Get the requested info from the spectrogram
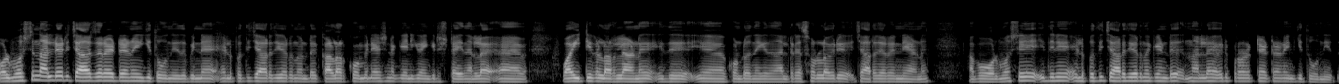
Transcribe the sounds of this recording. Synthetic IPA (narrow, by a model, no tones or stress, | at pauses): o̞ːɭmo̞ːstɨnɐlːɐo̞ɾut͡ɕaːrd͡ʑɐraːjiʈːaːɳɨe̞nikʲːɨt̪o̞ːnːijɐðɨpinːe̞eɭupːɐt̪ːit͡ɕaːrd͡ʑejrunːuɳɖɨkɐɭɐrko̞ːmbine̞ːʂ̬ɐno̞kːeenikʲːumɐŋɡiɾiʂʈːaːjinɐlːɐ | ʋɐjtːɨkɐɭɐrilaːɳɨḭðɨko̞ɳɖuʋɐnːekːɐnnɐlːɐɾesɐmuɭːɐo̞ɾut͡ɕaːrd͡ʑɐrenːejaːɳɨ | ɐpːoːɭoːɭmo̞ːstɨiðinɨeɭupːɐt̪̬ːit͡ɕaːrd͡ʑejrunːo̞kːeuɳɖɨnɐlːɐo̞ɾuproːɐk̚ʈːaːjiʈːaːɳɨenikʲːɨt̪o̞ːnːijɐðɨ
